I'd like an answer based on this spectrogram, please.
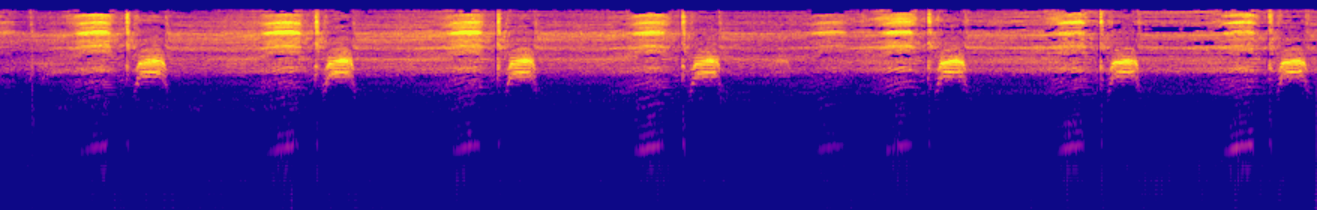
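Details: Cicada calling in regular, loud buzzy bursts about every second and a quarter, each phrase a sharp swelling rasp repeated steadily over a background of continuous high-pitched insect hiss.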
